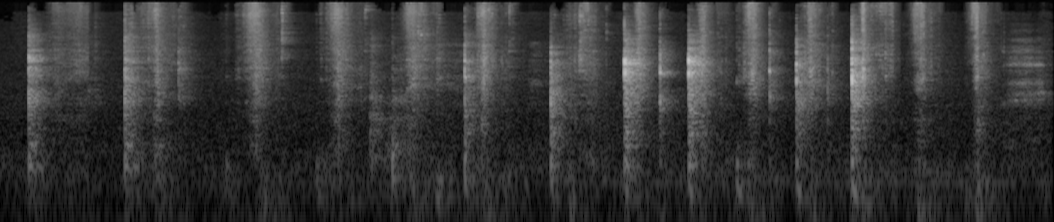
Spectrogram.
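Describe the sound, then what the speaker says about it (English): Knife chopping fresh dill on a cutting board, a steady run of sharp, close taps in irregular bursts with brief pauses between strokes, no voices. "Now I'm gonna chop the dill."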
